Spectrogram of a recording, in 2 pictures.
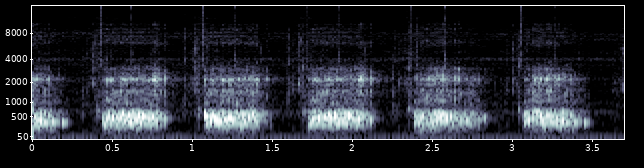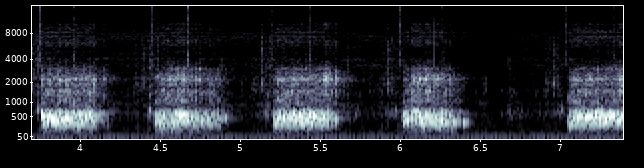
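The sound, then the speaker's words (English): A large toy figure's motorized jaw, driven by a motor wound by pushing down a switch, opens and closes with a steady, repeating munching growl, about nine loud gravelly bursts roughly a second apart, with no one talking. “Every time the jaw opens and closes, it makes that munching noise. It growls.”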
